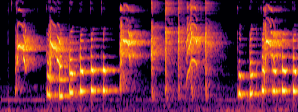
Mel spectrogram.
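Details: A pet rose-ringed parakeet gives harsh, squawky chirps in quick bursts of three or four, with raspy screeches between, in a small indoor room while being coaxed to talk.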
